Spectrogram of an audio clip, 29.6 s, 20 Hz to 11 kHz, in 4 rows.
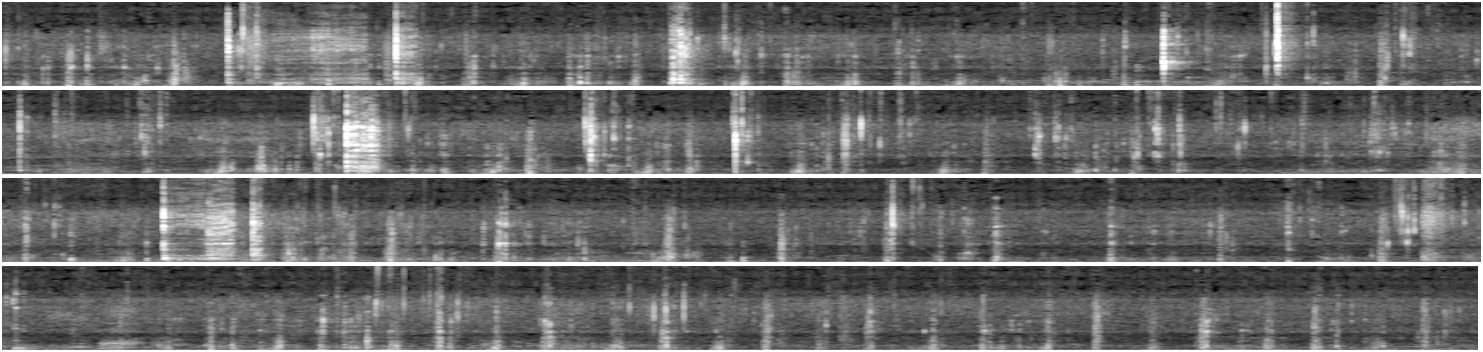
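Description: Close-miked chewing of Maggi instant noodles: a steady run of short, irregular mouth clicks, with a few louder ones about 9 and 16 seconds in.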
